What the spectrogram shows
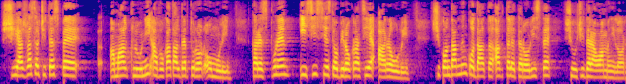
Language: Romanian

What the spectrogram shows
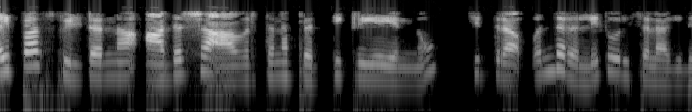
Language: Kannada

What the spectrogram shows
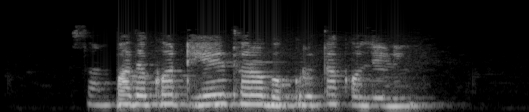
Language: Odia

